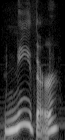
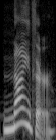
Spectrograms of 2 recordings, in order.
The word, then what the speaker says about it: neither: Some people say neither like C. Some people say neither like I.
